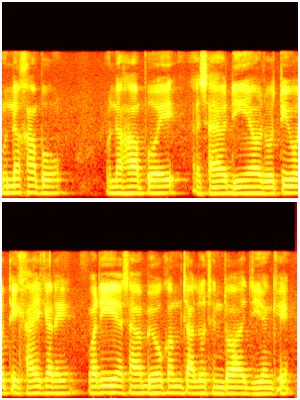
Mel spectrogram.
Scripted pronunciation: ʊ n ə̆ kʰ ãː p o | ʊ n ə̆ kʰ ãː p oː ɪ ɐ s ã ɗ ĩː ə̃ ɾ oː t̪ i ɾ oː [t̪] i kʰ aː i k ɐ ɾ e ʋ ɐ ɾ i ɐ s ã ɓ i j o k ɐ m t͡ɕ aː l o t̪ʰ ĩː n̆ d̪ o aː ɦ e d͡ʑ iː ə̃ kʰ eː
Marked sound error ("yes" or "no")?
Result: no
